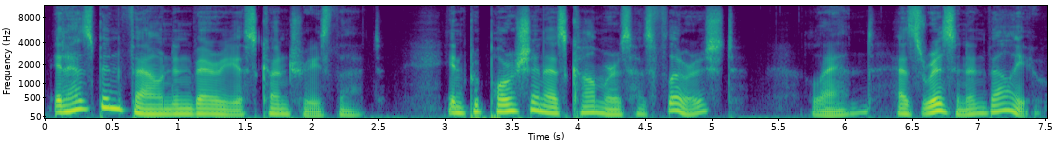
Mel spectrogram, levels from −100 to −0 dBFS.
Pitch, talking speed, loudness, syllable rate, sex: 120 Hz, 150 wpm, -21 LUFS, 4.6 syllables/s, male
